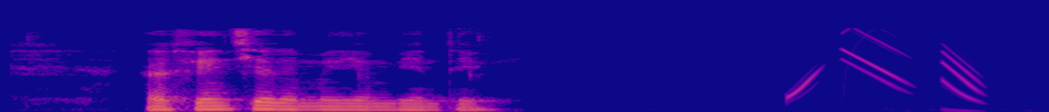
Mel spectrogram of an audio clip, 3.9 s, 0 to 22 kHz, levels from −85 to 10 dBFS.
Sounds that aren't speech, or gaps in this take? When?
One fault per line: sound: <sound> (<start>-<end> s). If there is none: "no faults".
sound: chirp (2.9-3.7 s)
